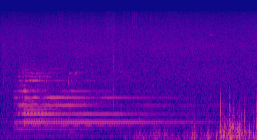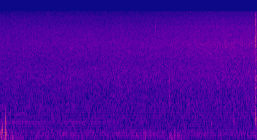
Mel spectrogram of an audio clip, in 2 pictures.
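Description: A bell struck once, its several pitches ringing together and dying away over about two seconds, over the fading hum of the stroke before. About four seconds in, a louder rush of rustling noise follows.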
